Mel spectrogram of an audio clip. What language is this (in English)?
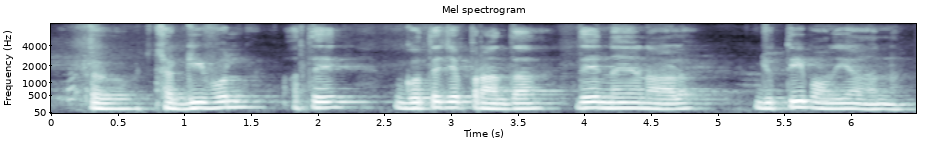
Punjabi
